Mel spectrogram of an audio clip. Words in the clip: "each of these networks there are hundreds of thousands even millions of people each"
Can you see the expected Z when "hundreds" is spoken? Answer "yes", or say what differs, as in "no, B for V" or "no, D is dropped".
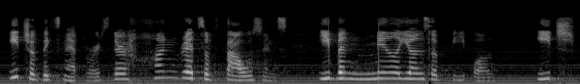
no, S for Z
